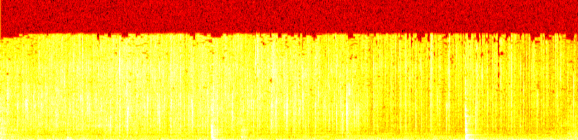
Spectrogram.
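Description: Walnut-sized balls sizzle steadily as they fry in a hot pan, a dense crackling hiss throughout with a few sharper pops and clinks of stirring, fairly quiet, with no talking.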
